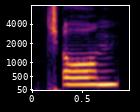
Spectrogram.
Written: ch'oom

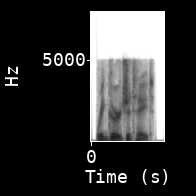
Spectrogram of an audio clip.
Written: regurgitate

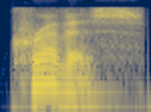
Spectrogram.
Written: crevice

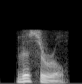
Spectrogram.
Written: visceral

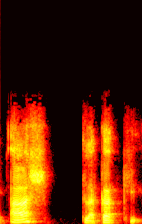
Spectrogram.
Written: axtlakaki

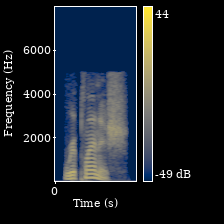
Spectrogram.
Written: replenish

